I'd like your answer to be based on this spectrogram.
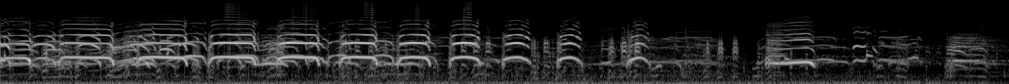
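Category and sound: bird, birds honking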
